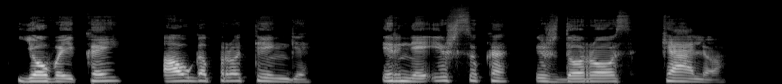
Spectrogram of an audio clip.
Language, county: Lithuanian, Vilnius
